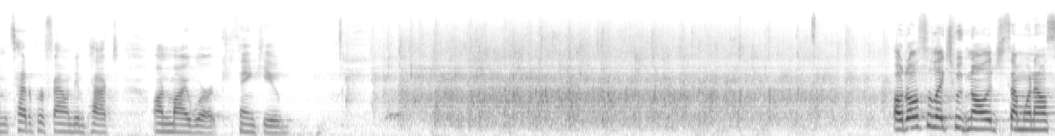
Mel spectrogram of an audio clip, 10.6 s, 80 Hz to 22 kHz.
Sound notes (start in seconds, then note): 3.4 audience clapping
